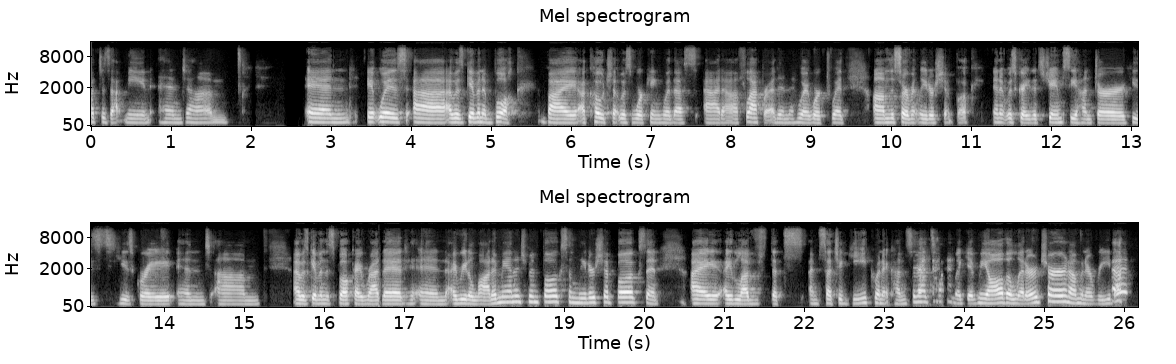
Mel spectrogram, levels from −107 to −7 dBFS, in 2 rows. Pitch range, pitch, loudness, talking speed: 160-195 Hz, 175 Hz, -22 LUFS, 215 wpm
